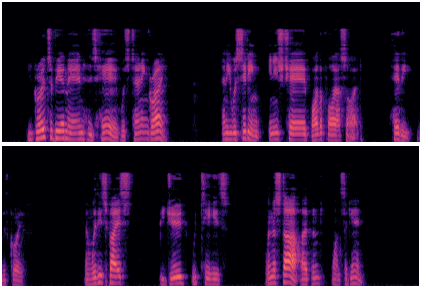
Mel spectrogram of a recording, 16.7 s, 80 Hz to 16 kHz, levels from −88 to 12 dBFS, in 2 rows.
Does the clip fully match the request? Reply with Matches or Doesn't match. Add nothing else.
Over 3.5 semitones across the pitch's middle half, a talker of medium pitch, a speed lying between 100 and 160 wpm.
Matches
